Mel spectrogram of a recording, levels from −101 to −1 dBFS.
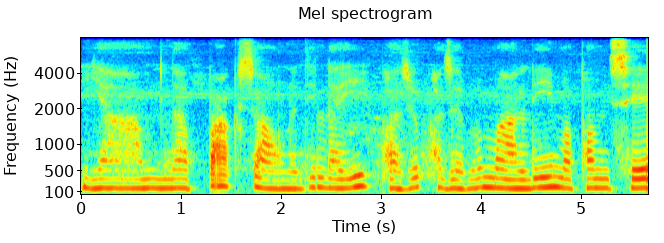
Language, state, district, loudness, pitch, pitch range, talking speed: Manipuri, Manipur, Imphal West, -21 LUFS, 170 Hz, 165-180 Hz, 85 wpm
